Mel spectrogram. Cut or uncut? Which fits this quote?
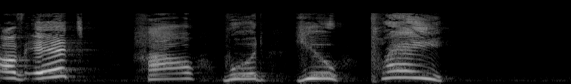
uncut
